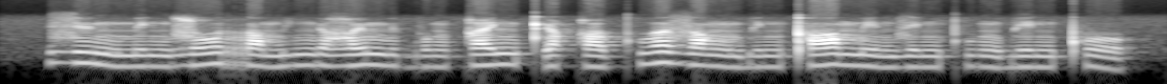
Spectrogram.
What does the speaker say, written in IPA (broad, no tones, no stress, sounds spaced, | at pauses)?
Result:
z ʏ ŋ m e ŋ ɮ o r ɒ m i ŋ ʏ ʁ ʏ m ʏ b o ŋ q e ŋ tʼ ʏ q o kʷʰ ʌ z ɒ ŋ m b e ŋ pʰ ɒ m e n z e ŋ kʷʰ ʌ ŋ b e ŋ pʰ o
